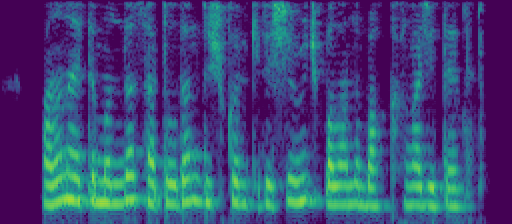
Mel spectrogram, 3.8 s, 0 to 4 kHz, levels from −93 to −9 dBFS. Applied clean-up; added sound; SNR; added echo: neural mask model Resemble Enhance denoiser.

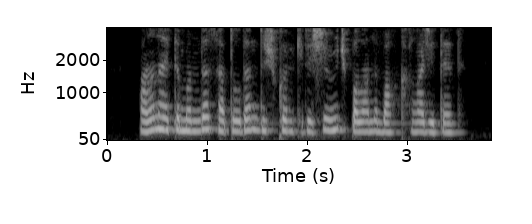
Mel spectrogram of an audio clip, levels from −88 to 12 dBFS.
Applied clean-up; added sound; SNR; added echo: neural mask model DeepFilterNet 3.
